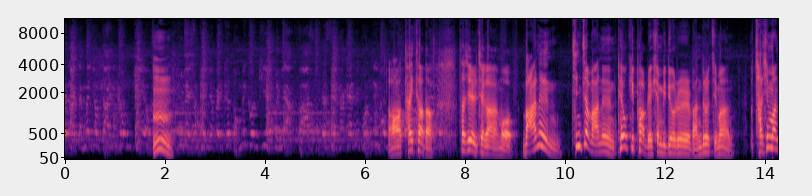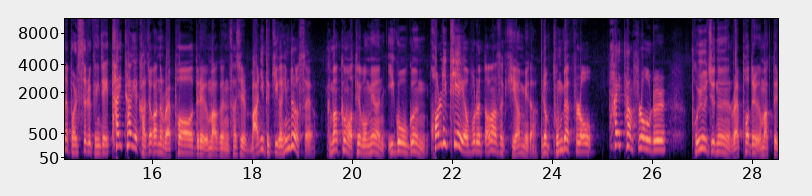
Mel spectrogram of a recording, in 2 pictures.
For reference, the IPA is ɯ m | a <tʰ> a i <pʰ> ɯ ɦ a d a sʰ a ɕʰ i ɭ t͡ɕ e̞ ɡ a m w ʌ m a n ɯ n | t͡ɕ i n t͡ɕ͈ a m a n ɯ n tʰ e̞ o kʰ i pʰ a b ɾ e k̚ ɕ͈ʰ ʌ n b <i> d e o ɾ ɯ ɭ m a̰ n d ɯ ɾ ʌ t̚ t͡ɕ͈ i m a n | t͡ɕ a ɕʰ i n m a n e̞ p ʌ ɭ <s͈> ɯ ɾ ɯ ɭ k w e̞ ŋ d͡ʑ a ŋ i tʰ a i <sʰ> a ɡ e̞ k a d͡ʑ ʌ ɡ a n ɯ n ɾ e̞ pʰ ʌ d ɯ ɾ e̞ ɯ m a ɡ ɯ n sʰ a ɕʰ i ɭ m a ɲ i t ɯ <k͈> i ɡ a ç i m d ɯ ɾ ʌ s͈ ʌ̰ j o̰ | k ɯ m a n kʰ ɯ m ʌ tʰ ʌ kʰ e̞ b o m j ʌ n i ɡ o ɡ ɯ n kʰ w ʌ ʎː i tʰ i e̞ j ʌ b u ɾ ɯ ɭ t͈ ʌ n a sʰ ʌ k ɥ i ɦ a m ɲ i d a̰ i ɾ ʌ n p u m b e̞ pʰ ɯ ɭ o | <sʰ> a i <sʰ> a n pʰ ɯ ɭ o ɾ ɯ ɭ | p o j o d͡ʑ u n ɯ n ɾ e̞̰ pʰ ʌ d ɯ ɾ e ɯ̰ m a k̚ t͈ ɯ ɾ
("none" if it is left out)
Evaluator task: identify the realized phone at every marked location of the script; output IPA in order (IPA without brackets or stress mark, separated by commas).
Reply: tʰ, tʰ, i, s͈, tʰ, k͈, tʰ, tʰ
